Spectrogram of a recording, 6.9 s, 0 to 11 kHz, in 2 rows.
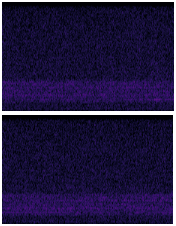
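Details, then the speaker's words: Yaesu FT-101E on first power-up, after the dim bulb tester was bypassed to send full power: quiet, even airy whir with no rattle or scrape, holding steady. Cooling fan running normally. "Yeah, it sounds like the fan's on."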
